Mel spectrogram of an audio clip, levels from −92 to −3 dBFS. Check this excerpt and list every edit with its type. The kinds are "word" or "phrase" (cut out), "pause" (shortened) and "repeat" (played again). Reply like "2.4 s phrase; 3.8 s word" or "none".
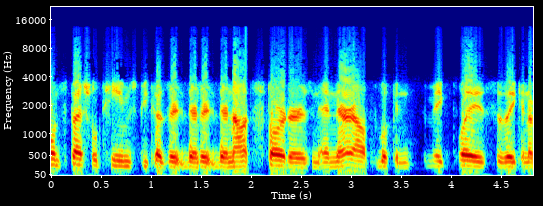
1.5 s repeat; 2.6 s word; 3.2 s word; 3.7 s pause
